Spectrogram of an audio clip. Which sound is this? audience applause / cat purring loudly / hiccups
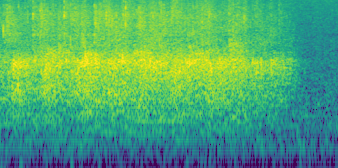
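audience applause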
